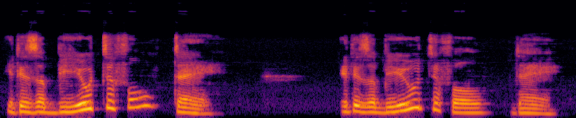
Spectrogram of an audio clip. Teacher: Day has to come down, but only in close-ended questions.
